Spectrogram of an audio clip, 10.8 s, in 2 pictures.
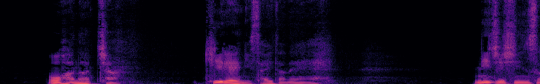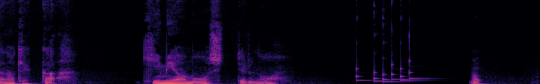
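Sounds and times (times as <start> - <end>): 
speech: 0.5 - 1.3, 2.0 - 3.4, 4.7 - 6.2, 6.8 - 8.3, 10.1 - 10.3
phone incoming email notification chime: 9.0 - 9.9.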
